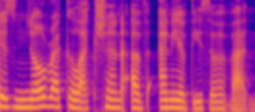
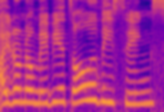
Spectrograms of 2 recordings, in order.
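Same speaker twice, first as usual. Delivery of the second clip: high, frantic, confused rambling. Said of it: "she's so frantic, she's so confused".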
